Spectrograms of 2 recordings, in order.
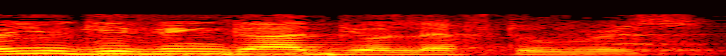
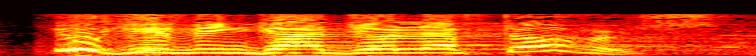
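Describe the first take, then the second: First: Soft aside. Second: Louder, hammered home; emphatic repeat. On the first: Quiet first take of the phrase. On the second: Preacher rebuking the congregation, loudly repeating the point. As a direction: drive the point in hard the second time. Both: Acted.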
